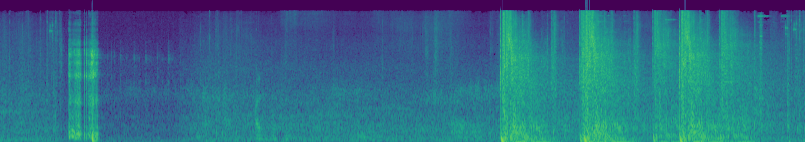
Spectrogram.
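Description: Gunshots crack and boom loudly in quick bursts.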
